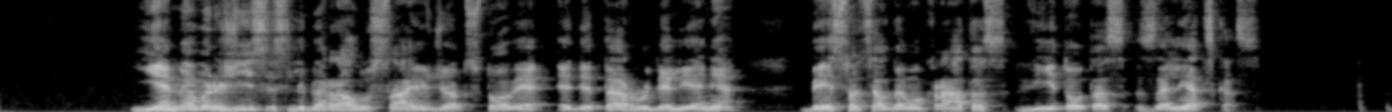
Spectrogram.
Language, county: Lithuanian, Šiauliai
